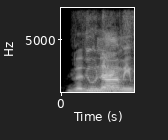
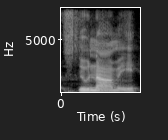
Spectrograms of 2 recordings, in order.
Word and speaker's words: tsunami: let's go on to let's go on to tunami which by the way mon tried to Gaslight me it is pronounced tsunami she clarified that today and you were like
